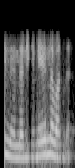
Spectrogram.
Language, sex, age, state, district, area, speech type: Tamil, female, 30-45, Tamil Nadu, Erode, rural, conversation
